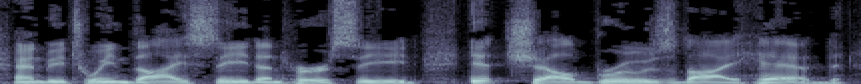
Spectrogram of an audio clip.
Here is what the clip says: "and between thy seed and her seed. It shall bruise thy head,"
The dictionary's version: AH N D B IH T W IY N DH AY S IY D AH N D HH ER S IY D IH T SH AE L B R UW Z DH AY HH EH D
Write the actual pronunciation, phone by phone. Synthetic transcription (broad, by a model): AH N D B IH T W IY N DH AY S IY D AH N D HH ER S IY D IH T SH AE L B R UW Z DH AY HH EH D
